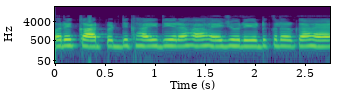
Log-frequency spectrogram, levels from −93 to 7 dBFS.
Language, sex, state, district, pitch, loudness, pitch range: Hindi, female, Odisha, Malkangiri, 255 Hz, -17 LUFS, 255-260 Hz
